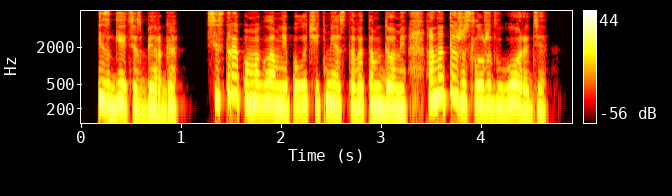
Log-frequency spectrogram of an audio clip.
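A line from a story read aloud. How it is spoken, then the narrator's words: Cheerful rapid chatter. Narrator (Russian): затараторила Салли, чья жизнерадостная натура, видимо, стосковалась по компании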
